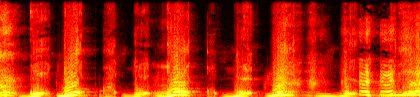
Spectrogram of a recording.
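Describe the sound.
A person mimics a cat throwing up, making a rapid series of throaty, gagging heaves and hacking yelps, fairly loud, with no other talking.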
